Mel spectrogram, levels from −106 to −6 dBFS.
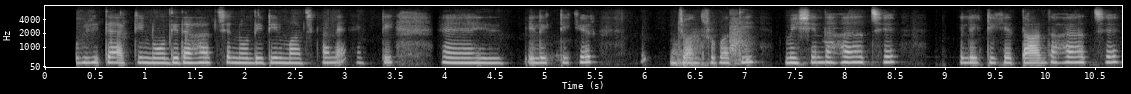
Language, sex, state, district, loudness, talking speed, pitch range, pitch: Bengali, female, West Bengal, Dakshin Dinajpur, -37 LUFS, 110 wpm, 235-255 Hz, 245 Hz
